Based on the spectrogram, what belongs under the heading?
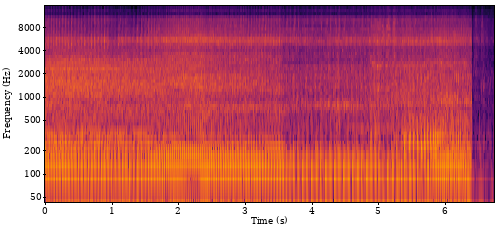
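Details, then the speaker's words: Enduro dirt bike ('Kato') on a trail ride, already known to be running rough: lumpy, uneven engine note sags and stumbles, then dies after about six seconds. Rough running and stalling, cause unclear. "And his bike keeps stalling, and I'm wondering if we're going to get stuck out here."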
